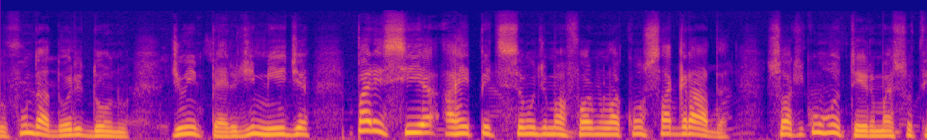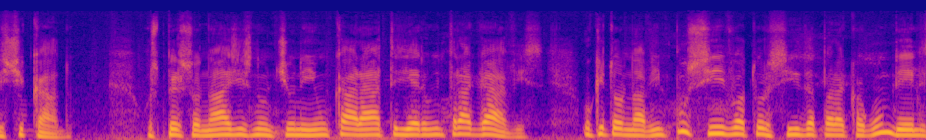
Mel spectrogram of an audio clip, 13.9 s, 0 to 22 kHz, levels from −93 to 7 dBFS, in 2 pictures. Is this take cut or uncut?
uncut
